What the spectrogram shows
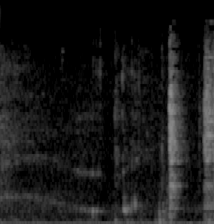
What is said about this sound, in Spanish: Después de este primer sorbito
